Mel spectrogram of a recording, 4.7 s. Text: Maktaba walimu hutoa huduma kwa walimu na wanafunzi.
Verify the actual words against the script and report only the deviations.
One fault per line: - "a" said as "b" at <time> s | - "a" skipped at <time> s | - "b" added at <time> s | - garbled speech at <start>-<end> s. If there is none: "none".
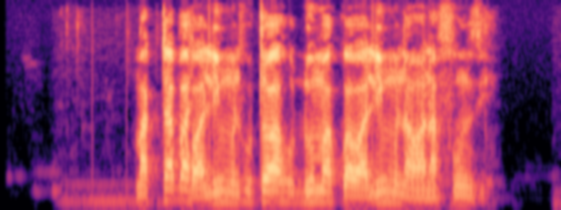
none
